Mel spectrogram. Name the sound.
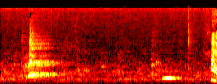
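barking dog chemical reaction with white phosphorus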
